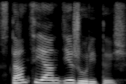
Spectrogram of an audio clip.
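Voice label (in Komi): станцияын дежуритысь, Komi, female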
